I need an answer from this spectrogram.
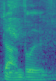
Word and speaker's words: Don Bluth: It is Don Bluth.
